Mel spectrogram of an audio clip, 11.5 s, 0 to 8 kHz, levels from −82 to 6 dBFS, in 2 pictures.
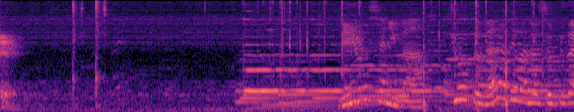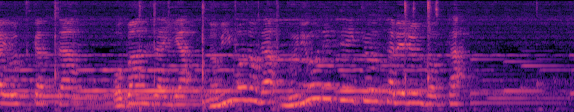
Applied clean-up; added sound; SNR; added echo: none; Computer keyboard; 14 dB; reverberation time 0.4 s.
